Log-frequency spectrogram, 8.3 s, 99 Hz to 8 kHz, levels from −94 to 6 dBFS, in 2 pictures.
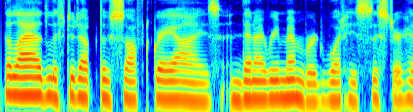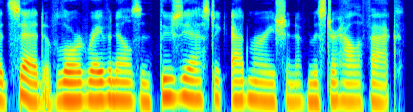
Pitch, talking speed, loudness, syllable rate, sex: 165 Hz, 180 wpm, -18 LUFS, 5.1 syllables/s, female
